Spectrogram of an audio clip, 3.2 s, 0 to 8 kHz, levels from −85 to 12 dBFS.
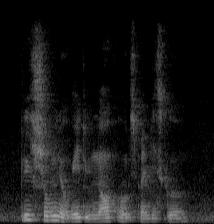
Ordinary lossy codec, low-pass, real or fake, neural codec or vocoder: none; 7.2 kHz; real; none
